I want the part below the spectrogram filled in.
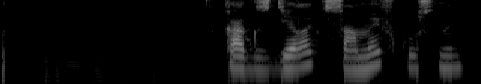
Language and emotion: Russian, neutral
